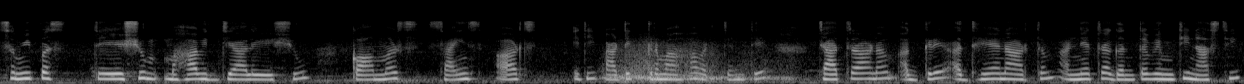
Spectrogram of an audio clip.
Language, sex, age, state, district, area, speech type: Sanskrit, female, 18-30, Karnataka, Bangalore Rural, rural, spontaneous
